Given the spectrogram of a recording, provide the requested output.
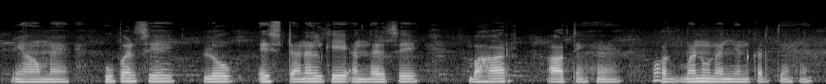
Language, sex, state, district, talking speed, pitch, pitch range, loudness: Hindi, male, Chhattisgarh, Balrampur, 125 wpm, 130 Hz, 125-140 Hz, -19 LUFS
